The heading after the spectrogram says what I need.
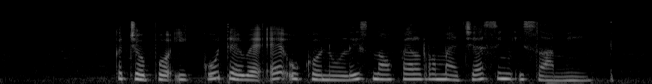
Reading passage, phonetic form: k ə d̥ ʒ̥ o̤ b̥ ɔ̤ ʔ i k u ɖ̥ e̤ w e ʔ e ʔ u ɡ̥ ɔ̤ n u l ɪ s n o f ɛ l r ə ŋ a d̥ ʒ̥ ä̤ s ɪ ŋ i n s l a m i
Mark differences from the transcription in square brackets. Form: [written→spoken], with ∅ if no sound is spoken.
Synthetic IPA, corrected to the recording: k ə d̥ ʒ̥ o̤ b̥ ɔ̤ ʔ i k u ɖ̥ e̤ w e ʔ e ʔ u ɡ̥ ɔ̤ n u l ɪ s n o f ɛ l r ə [ŋ→m] a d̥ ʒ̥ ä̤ s ɪ ŋ i [n→∅] s l a m i

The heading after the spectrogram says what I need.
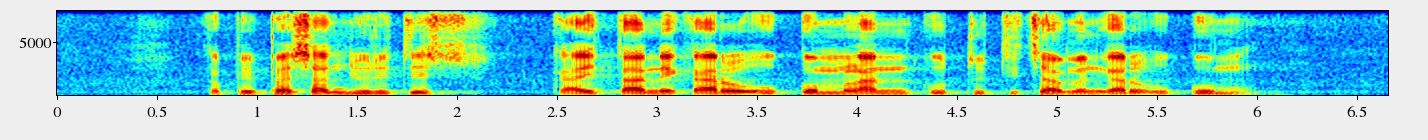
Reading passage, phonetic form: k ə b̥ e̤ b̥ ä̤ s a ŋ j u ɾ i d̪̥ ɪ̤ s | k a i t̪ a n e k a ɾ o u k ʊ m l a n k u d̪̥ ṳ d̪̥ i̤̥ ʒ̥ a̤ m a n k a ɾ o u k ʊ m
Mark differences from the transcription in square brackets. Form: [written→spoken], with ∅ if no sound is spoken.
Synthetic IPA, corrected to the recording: k ə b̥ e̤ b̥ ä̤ s a [ŋ→n] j u ɾ i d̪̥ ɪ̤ s | k a i t̪ a n e k a ɾ o u k ʊ m l a n k u d̪̥ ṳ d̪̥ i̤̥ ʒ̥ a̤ m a n k a ɾ o u k ʊ m

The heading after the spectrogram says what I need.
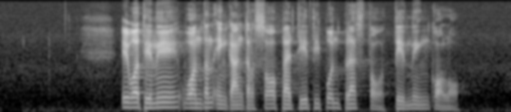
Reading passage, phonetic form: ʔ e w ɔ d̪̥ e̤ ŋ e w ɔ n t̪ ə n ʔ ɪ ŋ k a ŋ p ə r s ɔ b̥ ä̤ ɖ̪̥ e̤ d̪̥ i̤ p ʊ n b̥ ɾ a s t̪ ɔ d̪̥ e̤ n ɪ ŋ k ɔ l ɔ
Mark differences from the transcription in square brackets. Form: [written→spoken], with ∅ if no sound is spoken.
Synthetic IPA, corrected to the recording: ʔ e w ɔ d̪̥ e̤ [ŋ→n] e w ɔ n t̪ ə n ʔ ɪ ŋ k a ŋ [p→k] ə r s ɔ b̥ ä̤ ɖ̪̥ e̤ d̪̥ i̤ p ʊ n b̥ ɾ a s t̪ ɔ d̪̥ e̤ n ɪ ŋ k ɔ l ɔ

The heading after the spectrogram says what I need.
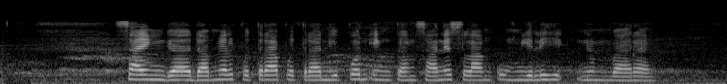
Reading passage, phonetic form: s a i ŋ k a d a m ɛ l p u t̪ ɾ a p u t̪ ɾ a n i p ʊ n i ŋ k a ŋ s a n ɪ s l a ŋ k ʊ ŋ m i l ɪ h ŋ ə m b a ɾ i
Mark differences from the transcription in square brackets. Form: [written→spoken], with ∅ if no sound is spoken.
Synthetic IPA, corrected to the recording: s a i ŋ [k→ɡ] a d a m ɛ l p u t̪ ɾ a p u t̪ ɾ a n i p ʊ n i ŋ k a ŋ s a n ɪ s l a ŋ k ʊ ŋ m i l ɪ h ŋ ə m b a ɾ [i→a]

